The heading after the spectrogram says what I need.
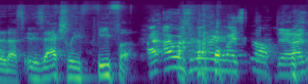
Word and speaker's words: FIFA: don't get mad at us it is actually fifa i was wondering myself dad i wonder if i've been mispronouncing all these years again just so my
